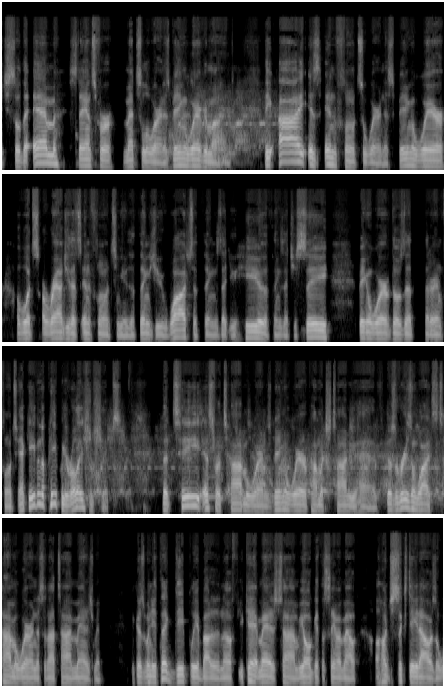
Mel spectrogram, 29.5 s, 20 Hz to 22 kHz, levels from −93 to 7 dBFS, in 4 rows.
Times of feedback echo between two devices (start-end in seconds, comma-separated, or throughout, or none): 2.77-4.70, 15.76-22.20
